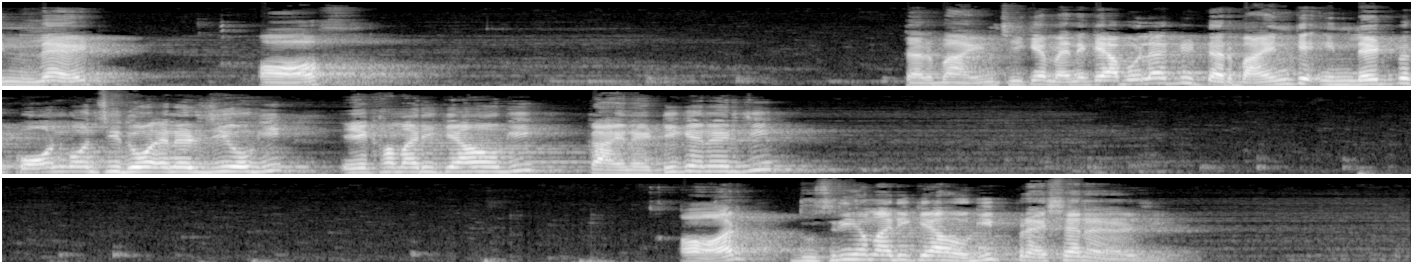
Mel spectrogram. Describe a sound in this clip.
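A man speaks calmly and clearly into a close microphone, in bursts with pauses.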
